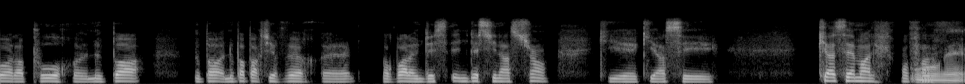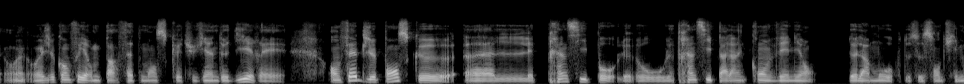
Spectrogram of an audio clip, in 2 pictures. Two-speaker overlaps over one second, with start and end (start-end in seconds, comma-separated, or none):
none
